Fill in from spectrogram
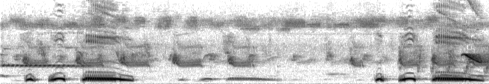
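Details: Spotted dove singing: two low phrases, each two short hollow coos then a long rolling, falling coo, several seconds apart, while small birds twitter and chirp high in the background.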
